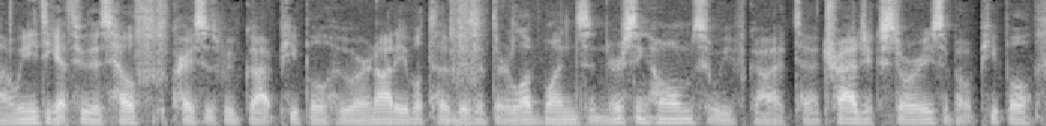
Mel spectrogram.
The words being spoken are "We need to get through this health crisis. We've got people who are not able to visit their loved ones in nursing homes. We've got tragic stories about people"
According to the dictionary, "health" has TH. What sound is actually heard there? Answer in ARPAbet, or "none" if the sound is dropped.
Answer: TH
